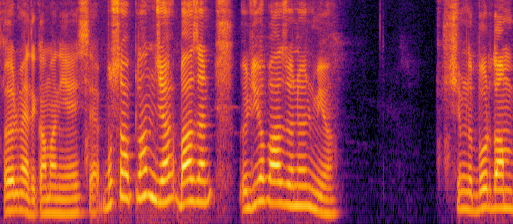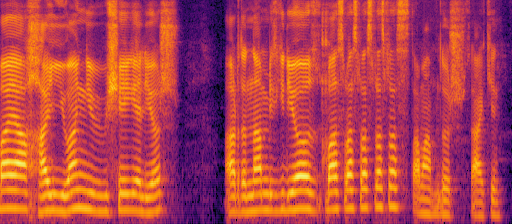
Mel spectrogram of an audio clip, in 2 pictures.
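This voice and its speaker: A young man comments on his game in a tense mutter, getting frustrated easily. He speaks at a moderate pace in a high-pitched, clean-toned voice.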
